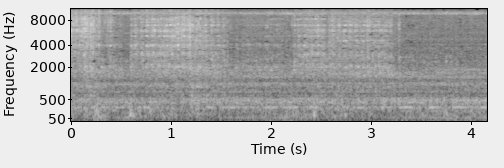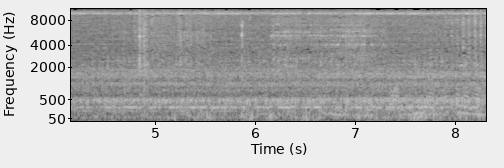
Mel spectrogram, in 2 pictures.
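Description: Wood lathe running with a steady motor hum while a turning chisel cuts into the end of a spinning laminated wood cylinder, giving a scraping, hissing cut. The cutting noise is strongest for the first three seconds, then lighter as the cut eases.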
